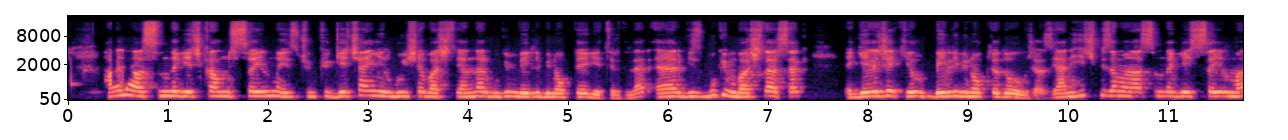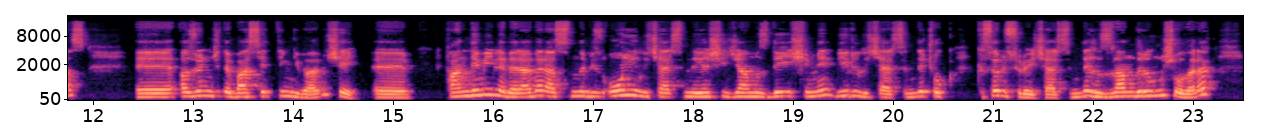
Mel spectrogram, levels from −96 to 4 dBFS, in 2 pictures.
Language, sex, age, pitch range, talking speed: Turkish, male, 40-59, 170-210 Hz, 150 wpm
